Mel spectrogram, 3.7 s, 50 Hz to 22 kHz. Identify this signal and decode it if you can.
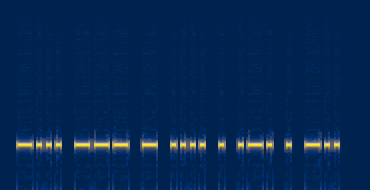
Morse code, heard as a keyed tone, about 25 wpm, 1000 Hz. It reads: BOTHERED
